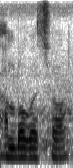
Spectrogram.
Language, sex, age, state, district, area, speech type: Odia, male, 18-30, Odisha, Rayagada, rural, spontaneous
